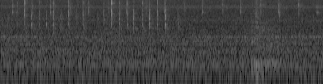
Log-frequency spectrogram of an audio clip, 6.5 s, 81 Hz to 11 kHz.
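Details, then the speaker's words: AEG V3 airsoft gearbox shimmed blind, gears turned slowly by finger with the motor still attached: light, evenly spaced ticks with no binding or grinding and slight resistance; the shimming is judged nearly perfect. "i think this is almost perfect you can hear a wobble in here i'm going to say that that's perfect right now for what i can tell"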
